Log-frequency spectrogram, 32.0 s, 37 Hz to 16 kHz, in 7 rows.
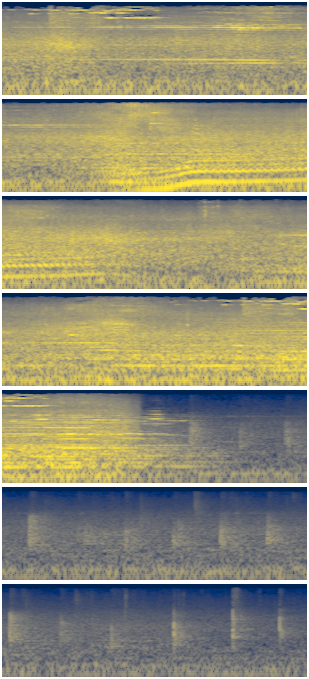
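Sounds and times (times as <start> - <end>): street traffic noise: 0.0 - 32.0
heavy vehicle engine passing: 5.8 - 12.0.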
